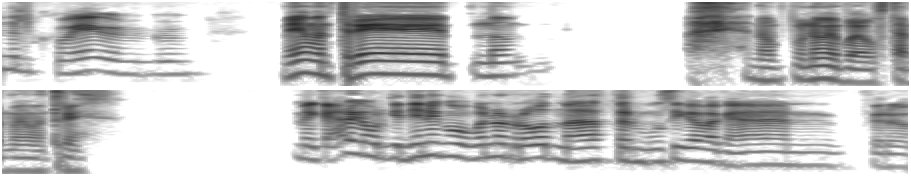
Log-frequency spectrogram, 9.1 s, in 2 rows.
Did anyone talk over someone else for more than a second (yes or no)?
no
